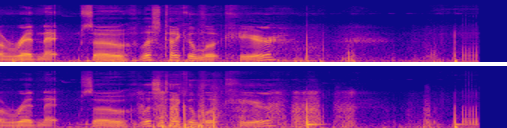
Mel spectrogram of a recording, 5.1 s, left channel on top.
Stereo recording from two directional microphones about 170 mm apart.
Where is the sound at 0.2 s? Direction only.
5° right (ahead or behind).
